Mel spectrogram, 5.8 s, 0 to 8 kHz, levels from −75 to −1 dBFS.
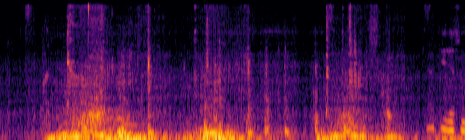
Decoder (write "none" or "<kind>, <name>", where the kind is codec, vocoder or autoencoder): none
